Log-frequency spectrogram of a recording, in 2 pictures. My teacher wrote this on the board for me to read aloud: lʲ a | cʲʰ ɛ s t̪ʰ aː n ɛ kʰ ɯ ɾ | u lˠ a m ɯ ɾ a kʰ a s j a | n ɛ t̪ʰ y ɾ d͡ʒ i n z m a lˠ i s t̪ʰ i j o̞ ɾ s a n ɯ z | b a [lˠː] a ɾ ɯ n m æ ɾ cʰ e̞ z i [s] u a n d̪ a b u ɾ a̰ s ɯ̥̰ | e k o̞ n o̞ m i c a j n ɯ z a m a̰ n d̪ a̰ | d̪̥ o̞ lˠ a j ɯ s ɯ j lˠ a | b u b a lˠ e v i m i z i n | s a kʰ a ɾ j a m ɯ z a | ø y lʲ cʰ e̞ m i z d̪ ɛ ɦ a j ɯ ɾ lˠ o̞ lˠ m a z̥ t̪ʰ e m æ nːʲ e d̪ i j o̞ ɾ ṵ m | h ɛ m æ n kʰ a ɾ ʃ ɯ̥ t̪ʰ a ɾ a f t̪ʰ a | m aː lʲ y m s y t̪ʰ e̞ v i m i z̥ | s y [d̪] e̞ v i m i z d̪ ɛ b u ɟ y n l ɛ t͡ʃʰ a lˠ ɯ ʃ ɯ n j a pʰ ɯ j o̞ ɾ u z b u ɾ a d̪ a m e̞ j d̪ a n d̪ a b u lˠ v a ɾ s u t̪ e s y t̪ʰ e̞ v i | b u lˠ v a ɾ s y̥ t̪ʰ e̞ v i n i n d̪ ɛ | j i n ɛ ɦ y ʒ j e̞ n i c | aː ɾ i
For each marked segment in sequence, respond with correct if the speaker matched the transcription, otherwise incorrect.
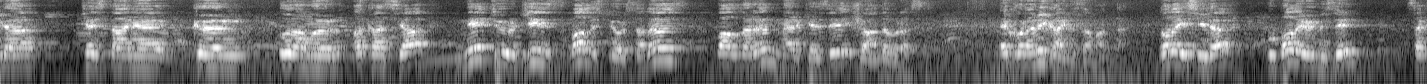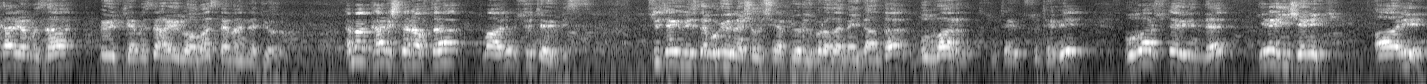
correct, incorrect: ʃ, incorrect: t̪

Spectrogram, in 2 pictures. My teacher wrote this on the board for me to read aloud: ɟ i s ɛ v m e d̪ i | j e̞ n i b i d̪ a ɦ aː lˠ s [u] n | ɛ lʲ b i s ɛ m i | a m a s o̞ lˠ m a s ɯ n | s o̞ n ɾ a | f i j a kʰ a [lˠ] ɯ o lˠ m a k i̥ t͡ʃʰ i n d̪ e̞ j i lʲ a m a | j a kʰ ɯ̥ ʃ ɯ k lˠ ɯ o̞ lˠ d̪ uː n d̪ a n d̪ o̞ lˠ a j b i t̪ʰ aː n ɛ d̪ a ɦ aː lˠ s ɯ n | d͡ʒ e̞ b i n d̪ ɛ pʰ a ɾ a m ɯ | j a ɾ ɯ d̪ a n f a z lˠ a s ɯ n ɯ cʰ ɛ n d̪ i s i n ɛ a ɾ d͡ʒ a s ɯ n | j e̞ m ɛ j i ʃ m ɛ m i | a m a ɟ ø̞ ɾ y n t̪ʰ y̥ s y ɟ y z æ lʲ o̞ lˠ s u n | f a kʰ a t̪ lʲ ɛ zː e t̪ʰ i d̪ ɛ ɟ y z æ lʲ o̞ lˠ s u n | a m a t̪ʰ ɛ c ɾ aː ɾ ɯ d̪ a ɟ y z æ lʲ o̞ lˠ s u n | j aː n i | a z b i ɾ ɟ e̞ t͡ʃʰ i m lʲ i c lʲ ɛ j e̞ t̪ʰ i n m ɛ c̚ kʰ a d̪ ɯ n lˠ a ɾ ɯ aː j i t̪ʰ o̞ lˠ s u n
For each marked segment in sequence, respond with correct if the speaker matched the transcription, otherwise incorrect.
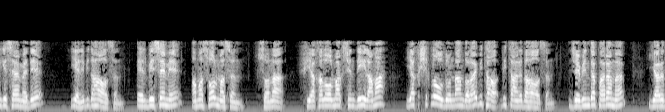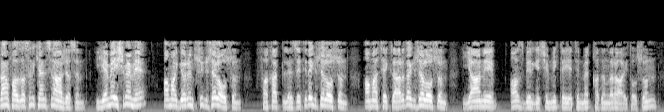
incorrect: ɯ, correct

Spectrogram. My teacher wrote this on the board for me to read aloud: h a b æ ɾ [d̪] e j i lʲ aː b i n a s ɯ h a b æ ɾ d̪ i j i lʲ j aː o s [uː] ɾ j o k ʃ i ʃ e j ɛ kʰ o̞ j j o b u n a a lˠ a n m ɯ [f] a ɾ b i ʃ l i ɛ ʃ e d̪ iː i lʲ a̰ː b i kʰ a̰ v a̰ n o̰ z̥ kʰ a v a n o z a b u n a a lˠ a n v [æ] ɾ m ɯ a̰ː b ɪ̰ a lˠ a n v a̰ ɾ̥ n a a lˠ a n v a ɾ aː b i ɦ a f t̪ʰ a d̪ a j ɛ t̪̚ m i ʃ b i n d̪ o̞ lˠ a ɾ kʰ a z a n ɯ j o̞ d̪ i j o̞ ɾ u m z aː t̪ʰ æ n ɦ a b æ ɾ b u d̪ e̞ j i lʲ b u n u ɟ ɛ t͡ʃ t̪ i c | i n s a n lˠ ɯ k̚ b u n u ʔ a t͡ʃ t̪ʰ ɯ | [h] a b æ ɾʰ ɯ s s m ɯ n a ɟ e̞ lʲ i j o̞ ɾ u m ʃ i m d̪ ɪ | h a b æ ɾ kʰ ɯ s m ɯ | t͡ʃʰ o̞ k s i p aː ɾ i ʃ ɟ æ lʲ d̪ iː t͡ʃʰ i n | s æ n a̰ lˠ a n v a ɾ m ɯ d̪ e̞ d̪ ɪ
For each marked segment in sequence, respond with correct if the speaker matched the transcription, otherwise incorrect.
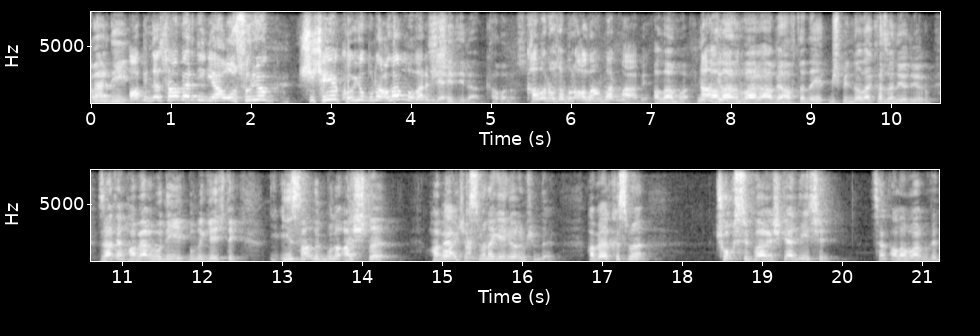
correct, incorrect: u, incorrect: v, incorrect: a, correct

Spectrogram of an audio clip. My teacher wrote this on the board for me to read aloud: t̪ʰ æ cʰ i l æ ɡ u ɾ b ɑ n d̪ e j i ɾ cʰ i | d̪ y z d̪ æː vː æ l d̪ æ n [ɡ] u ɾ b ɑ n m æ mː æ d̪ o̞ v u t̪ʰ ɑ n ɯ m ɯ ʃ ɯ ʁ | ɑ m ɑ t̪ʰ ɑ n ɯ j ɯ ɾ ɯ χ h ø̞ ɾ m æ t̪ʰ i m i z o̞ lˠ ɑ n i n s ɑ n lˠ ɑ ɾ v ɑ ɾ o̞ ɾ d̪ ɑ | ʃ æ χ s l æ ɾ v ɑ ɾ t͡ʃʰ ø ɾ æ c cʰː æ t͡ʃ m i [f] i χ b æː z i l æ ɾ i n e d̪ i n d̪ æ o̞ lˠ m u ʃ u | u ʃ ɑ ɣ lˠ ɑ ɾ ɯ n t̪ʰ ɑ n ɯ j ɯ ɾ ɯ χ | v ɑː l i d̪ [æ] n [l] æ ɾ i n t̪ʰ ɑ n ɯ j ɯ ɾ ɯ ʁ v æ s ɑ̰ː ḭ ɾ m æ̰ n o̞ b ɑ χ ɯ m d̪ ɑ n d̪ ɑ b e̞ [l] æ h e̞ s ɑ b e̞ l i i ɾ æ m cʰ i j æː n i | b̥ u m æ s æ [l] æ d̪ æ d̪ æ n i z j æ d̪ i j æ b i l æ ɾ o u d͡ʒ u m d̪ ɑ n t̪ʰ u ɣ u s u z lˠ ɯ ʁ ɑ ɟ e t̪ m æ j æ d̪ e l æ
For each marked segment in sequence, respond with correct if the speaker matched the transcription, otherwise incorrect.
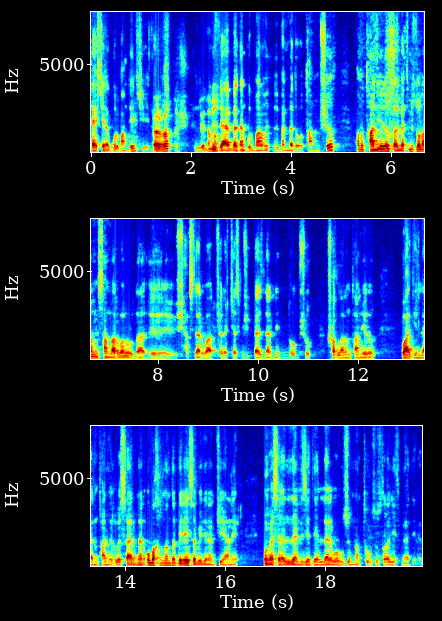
correct, incorrect: ʃ, incorrect: i, correct, correct, correct

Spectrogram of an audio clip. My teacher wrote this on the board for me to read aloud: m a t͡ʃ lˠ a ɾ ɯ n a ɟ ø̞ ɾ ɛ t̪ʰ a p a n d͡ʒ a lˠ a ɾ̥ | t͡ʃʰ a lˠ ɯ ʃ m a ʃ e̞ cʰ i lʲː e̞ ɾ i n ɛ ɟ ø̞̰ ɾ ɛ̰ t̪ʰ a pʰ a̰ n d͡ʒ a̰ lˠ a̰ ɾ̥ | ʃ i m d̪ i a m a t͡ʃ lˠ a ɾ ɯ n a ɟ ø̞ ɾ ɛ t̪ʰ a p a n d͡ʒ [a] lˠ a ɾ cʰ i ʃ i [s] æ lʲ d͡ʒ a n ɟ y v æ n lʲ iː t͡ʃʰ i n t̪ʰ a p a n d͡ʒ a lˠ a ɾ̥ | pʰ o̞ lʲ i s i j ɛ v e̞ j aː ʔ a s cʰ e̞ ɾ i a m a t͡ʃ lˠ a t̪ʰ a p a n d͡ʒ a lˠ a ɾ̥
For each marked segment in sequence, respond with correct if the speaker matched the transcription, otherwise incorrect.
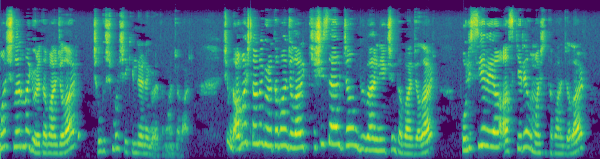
correct, correct

